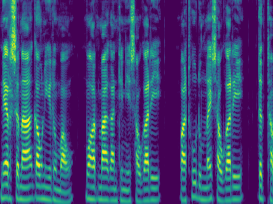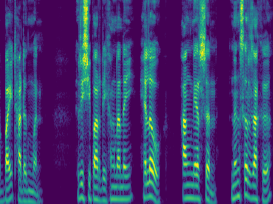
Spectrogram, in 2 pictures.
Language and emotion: Bodo, neutral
